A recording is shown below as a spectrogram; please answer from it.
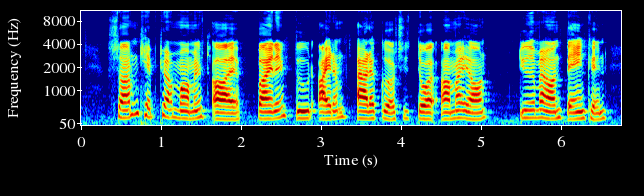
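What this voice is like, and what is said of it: Distinctive speech accent. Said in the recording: “my accent that comes along with my Down syndrome”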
